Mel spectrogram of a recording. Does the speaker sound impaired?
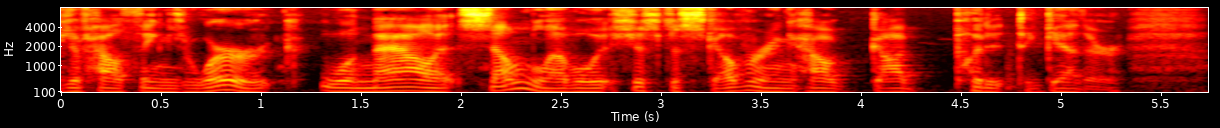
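Yes: cleft lip and palate; congenital.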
